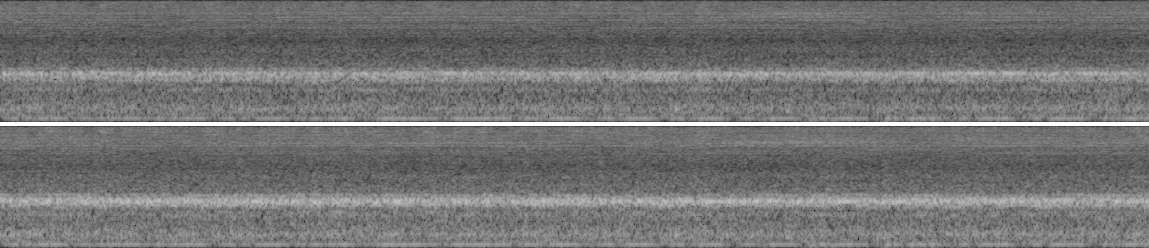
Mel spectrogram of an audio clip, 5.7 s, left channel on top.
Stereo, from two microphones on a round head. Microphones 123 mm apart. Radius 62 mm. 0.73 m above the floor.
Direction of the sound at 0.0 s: 30° right (ahead or behind).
